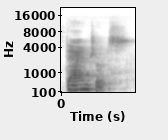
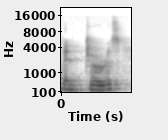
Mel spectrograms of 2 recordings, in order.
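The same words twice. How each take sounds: First: The stress falls on the first syllable. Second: The stress falls on a later syllable. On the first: The speaker calls it right. "we put stress on the first syllable too" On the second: The speaker calls it wrong. "it's not dangerous"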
